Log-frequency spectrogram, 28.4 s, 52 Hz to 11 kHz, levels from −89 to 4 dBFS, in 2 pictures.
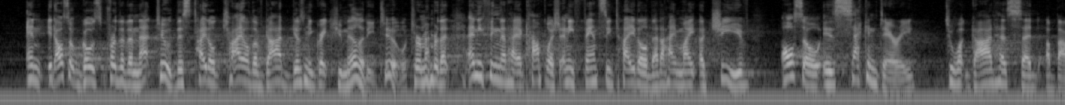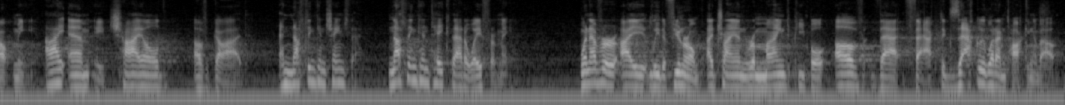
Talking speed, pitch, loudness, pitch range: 165 wpm, 135 Hz, -32 LUFS, 110-160 Hz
